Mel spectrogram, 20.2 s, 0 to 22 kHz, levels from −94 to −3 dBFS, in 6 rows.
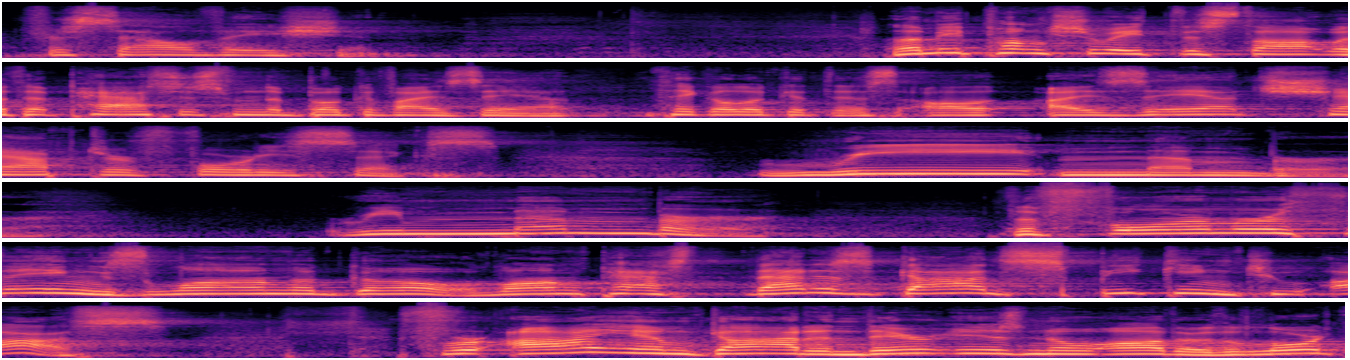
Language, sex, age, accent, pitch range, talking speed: English, male, 40-59, American, 130-200 Hz, 145 wpm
